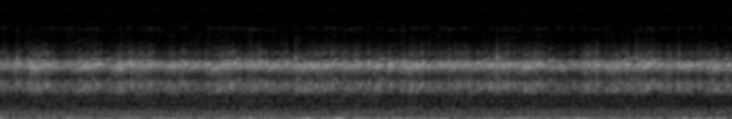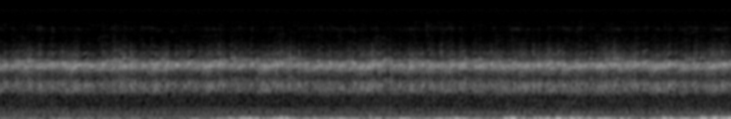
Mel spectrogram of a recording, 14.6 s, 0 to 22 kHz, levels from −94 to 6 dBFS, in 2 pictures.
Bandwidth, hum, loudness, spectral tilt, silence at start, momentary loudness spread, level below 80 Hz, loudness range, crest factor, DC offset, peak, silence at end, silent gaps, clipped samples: 16 kHz; none; -36 LUFS; -3.5 dB/octave; 0 s; 3 LU; -44 dBFS; 1 LU; 18 dB; under 0.1%; -20 dBFS; 0 s; none; under 0.1%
